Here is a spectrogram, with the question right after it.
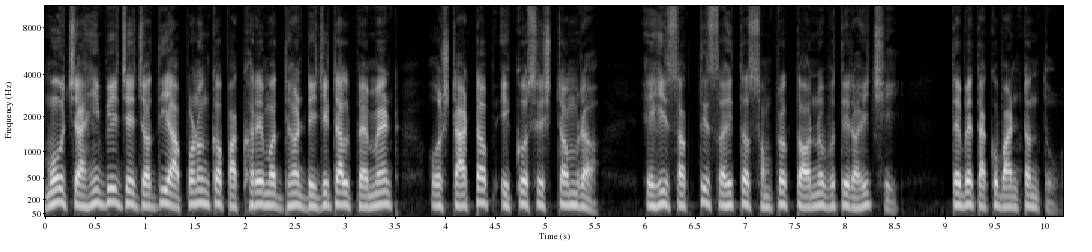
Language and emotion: Odia, neutral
